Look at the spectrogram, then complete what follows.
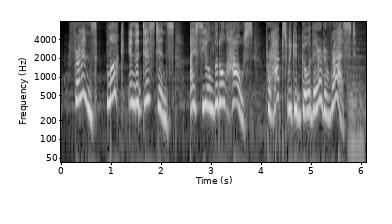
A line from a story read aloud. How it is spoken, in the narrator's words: He yelled down to them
